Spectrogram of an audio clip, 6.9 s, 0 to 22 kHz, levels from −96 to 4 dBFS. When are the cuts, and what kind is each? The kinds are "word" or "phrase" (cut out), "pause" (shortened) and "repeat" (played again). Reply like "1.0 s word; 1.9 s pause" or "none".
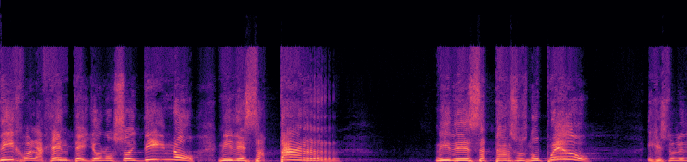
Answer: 5.3 s word

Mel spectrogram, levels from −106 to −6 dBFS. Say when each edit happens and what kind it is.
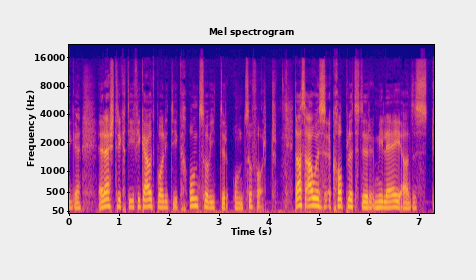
4.5 s pause

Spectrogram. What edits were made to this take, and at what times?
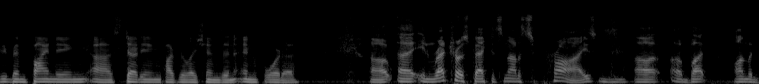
1.6 s word; 3.9 s word

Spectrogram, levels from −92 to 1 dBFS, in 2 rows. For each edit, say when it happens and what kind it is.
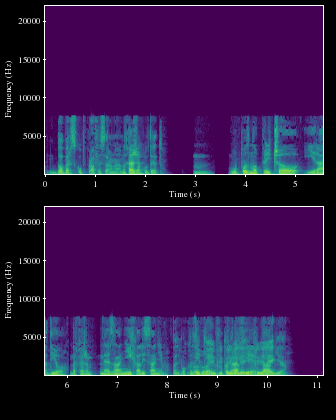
3.4 s pause; 6.0 s pause

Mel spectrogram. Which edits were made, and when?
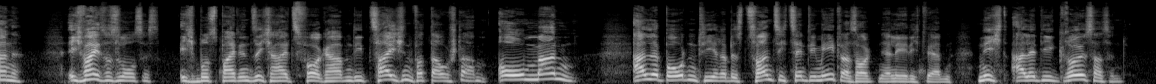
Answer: none

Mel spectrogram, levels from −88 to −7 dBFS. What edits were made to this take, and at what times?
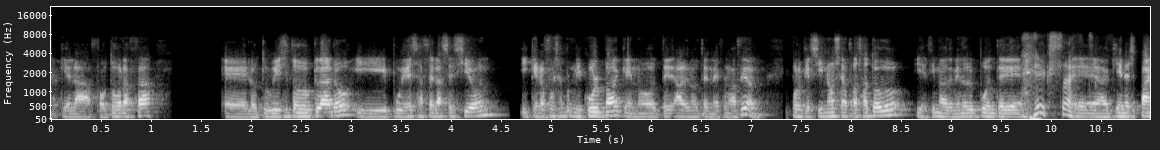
none

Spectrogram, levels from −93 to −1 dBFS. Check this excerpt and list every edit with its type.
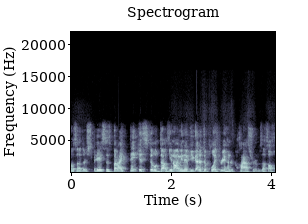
2.0 s phrase

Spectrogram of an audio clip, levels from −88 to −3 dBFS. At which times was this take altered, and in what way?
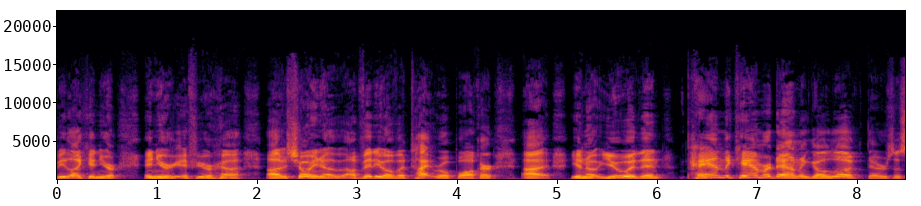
none

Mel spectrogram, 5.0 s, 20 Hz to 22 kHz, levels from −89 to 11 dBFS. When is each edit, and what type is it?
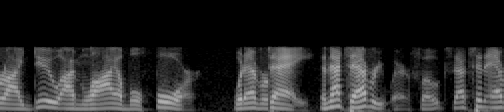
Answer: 2.7 s word

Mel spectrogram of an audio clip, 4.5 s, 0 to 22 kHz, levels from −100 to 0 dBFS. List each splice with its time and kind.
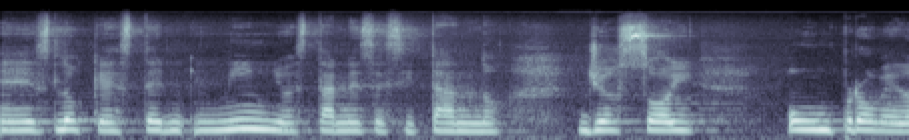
1.0 s word

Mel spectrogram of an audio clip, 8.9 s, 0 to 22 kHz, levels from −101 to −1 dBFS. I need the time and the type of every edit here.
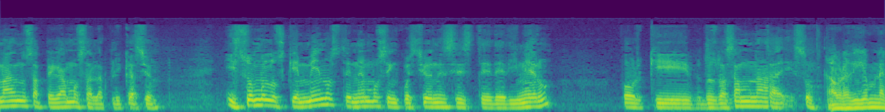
7.7 s word

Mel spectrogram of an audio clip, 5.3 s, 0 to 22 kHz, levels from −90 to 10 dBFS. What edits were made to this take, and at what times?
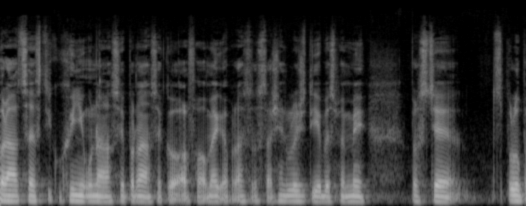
none

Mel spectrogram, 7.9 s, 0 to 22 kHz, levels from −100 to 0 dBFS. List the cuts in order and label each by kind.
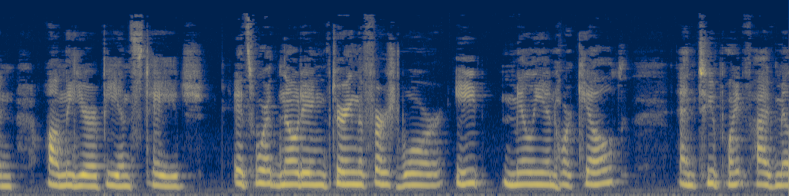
3.3 s word; 4.0 s word; 4.5 s pause; 5.6 s word

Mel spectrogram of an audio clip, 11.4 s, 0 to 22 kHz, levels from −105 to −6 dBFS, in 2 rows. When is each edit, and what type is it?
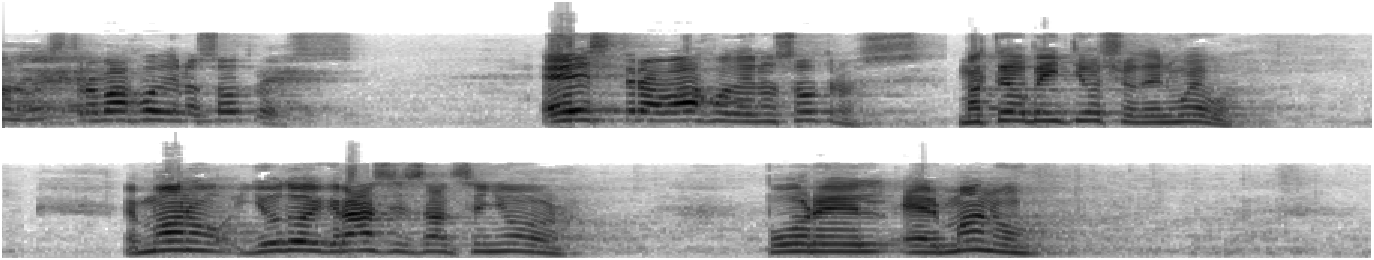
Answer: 3.9 s pause; 5.8 s pause

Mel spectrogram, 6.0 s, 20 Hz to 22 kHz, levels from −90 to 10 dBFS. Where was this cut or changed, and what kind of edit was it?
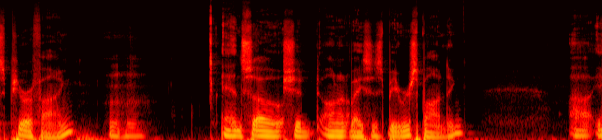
2.8 s phrase; 3.5 s word

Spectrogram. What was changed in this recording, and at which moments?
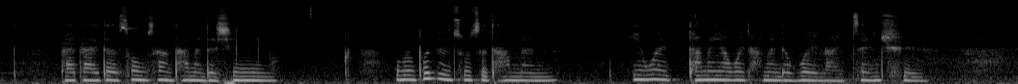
3.9 s pause; 6.8 s pause

